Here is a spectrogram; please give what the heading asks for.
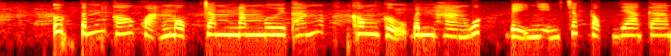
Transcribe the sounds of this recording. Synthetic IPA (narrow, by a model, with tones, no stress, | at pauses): ʔɨ˦˥ək̚t̪ï˨˦ŋ̟kɔ˨˦xwaː˧˩ŋmo˨˩t̚t͡ɕa˧mna˧mːɨ˧əjt̪ʰaː˨˦ŋxə˧wŋ͡mkɨ̰˧˩wɓi˧ŋ̟haː˨˩ŋku˦˥k̚ɓḭ˧˨ɲḭ˧˨əmt͡ɕa˦˥k̚ɗə˨˩wk͡p̚zaː˧kaː˧m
